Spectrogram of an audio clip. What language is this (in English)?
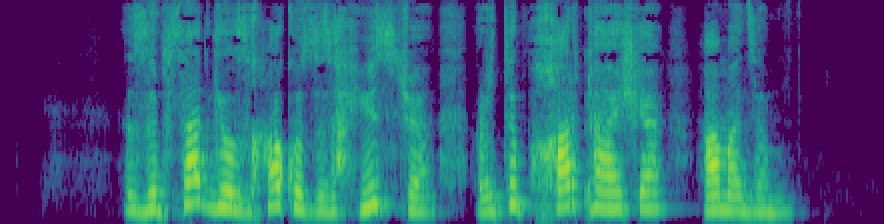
Abkhazian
